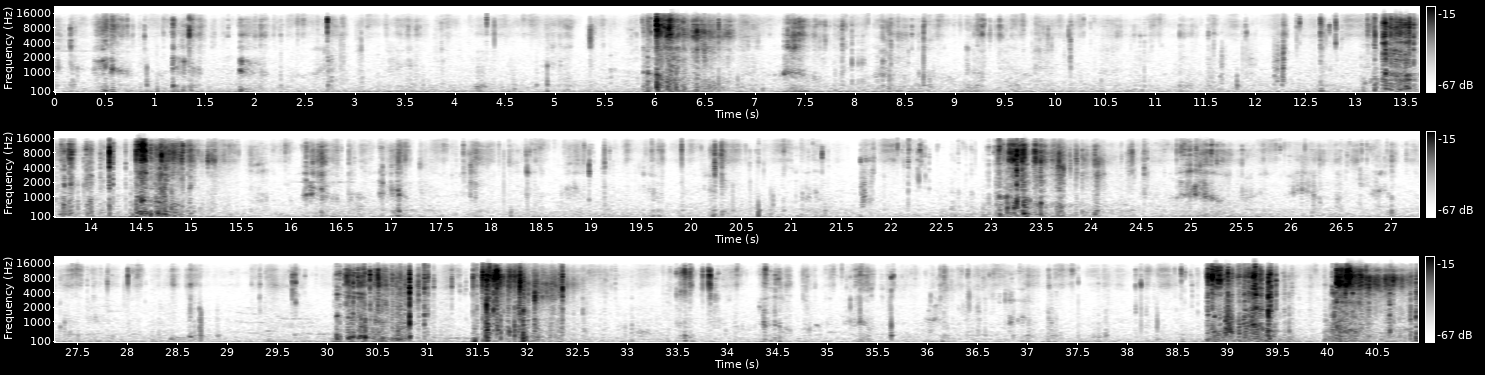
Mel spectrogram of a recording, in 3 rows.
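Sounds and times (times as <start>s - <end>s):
crunchy food crunching: 0.0s - 40.9s
chewing clicks: 33.4s - 40.9s.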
